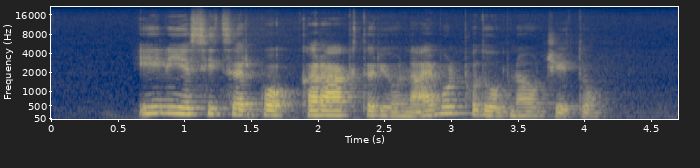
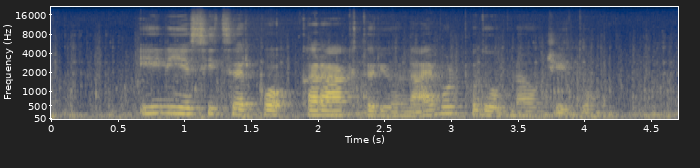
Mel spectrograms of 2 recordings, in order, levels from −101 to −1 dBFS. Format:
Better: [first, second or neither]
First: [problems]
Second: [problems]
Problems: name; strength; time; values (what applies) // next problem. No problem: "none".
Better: first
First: none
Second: background sound (Livestock, farm animals, working animals); 12 dB below the speech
